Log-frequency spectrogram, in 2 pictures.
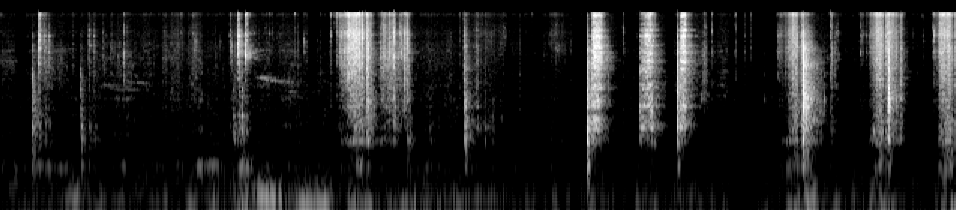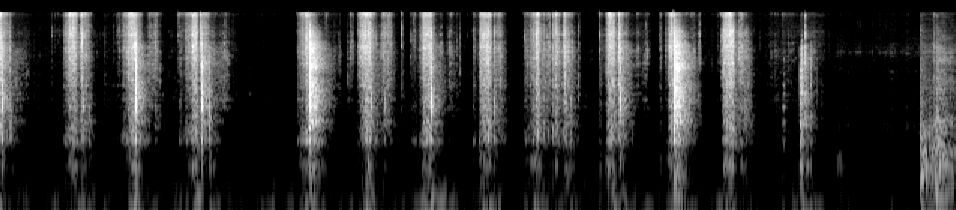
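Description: Kitchen knife chopping a bunch of fresh spinach stalks on a plastic cutting board: a long run of crisp single cuts, each knocking onto the board, a little over one a second. A few softer handling sounds come before the chopping starts.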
